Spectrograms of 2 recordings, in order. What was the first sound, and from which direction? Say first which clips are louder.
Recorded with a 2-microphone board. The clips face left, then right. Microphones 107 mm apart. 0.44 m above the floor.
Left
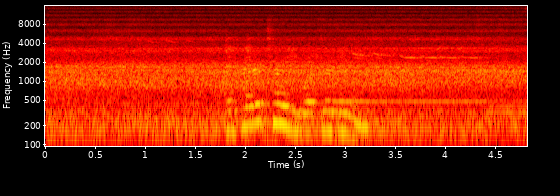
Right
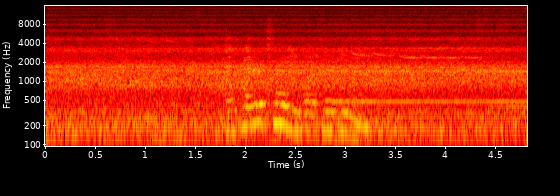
A man speaking: even; 35° left (ahead or behind).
